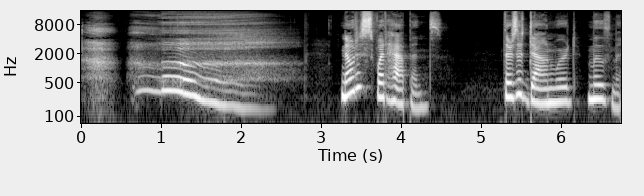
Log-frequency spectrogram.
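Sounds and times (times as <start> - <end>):
person yawning: 0.0 - 2.7
speech: 3.3 - 4.6, 5.3 - 6.7.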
